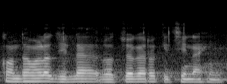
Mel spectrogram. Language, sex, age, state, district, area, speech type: Odia, male, 45-60, Odisha, Kandhamal, rural, spontaneous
